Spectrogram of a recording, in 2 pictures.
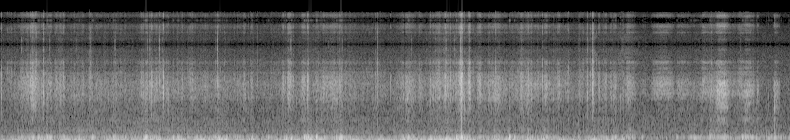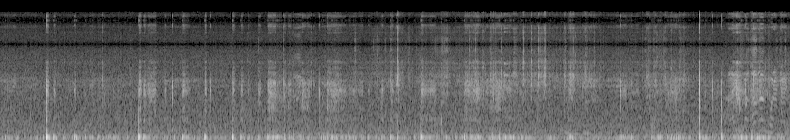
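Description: Mountain bike clattering and rattling over stones as it rides down a rocky trail, for roughly the first twelve seconds. After that it is quieter, with scattered sharp clicks and knocks.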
